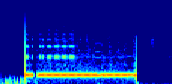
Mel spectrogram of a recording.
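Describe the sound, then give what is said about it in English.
Telephone dial tone on a call about to be dialed: a loud, steady hum held for about a second and a half, then abruptly cut off, with short clicks before and after. “go ahead and dial now”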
